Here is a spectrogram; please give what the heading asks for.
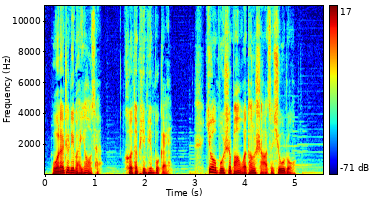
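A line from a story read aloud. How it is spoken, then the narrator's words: Calm, fearless. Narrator (Chinese): 王峰，并没有任何的畏惧，他只是淡淡出声道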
